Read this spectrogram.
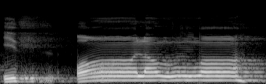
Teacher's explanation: huruf dal sukun bukan qalqalah, jangan sampai memantul. Kita tahan.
